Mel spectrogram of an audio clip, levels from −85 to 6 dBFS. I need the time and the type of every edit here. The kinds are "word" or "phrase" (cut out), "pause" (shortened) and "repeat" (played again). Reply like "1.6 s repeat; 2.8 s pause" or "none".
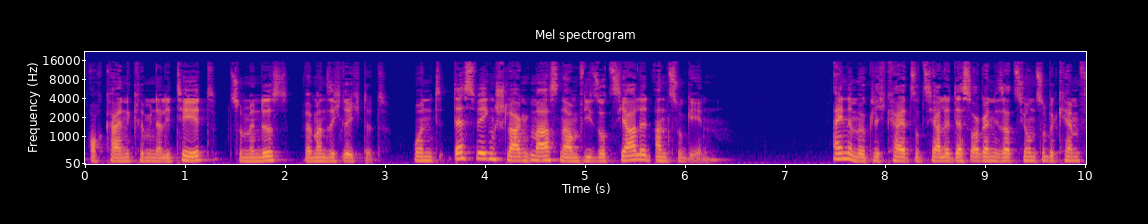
1.4 s pause; 2.6 s phrase; 3.1 s pause; 4.5 s phrase; 5.0 s phrase; 5.7 s word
